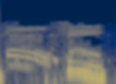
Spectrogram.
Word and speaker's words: Thaye: I spell it T-H-A-Y-E. Okay. – Faye.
